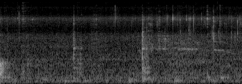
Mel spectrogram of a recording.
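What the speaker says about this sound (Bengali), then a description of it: "এখন সমুচাগুলো এক এক করে তেলের মধ্যে ছেড়ে দেব" Mini samosas made from a flour dough are slipped one by one into oil heated on high, setting off a steady, close sizzle with a few brief spattering pops.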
